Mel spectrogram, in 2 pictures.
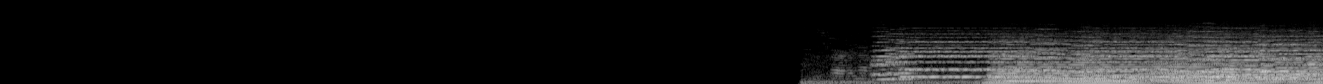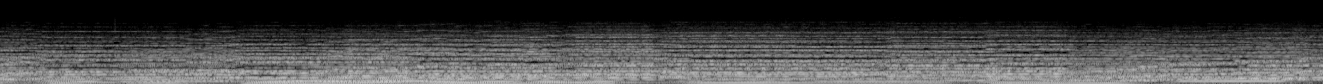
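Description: No audible technical faults turn up anywhere in the recording.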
